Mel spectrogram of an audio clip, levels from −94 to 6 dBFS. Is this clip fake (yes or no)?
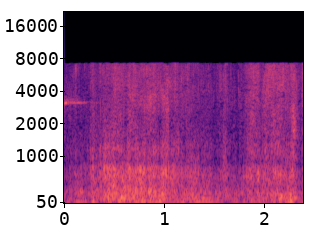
no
